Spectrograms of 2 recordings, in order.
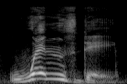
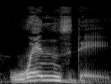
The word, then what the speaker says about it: Wednesday: trips us up sometimes just try to remember the first D and the second e are silent so it's Wednesday not Wednesday now did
